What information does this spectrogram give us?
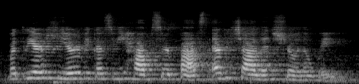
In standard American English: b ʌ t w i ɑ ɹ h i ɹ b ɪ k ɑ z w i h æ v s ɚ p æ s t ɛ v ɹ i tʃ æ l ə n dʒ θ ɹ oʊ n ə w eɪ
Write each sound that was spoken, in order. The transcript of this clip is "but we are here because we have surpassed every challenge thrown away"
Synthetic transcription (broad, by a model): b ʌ t w i ɑ ɹ h i ɹ b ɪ k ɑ s w i h æ v s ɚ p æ s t ɛ v ɹ i tʃ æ l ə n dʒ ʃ oʊ n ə w eɪ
